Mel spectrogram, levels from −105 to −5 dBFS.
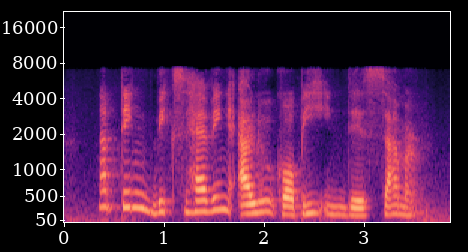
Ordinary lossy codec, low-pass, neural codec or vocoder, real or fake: none; 7.2 kHz; codec, 16 kHz, 0.5 kbps, X-Codec, WavLM features, trained on Multilingual LibriSpeech; fake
